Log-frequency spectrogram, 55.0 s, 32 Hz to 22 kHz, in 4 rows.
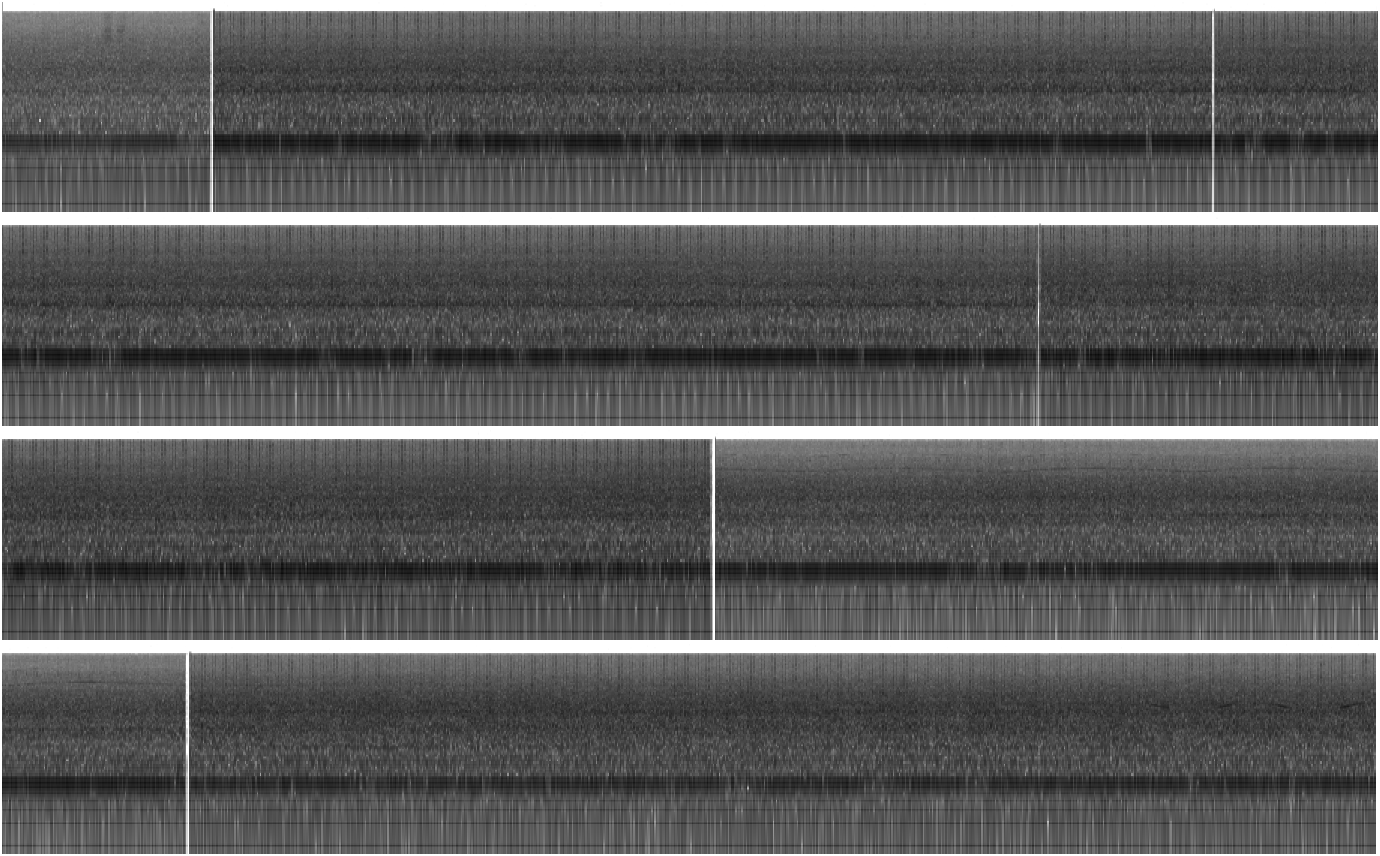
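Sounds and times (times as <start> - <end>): small gasoline engine running: 0.0 - 55.0.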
